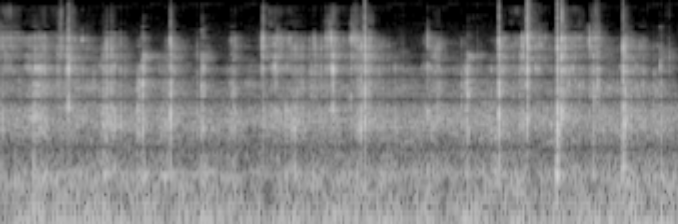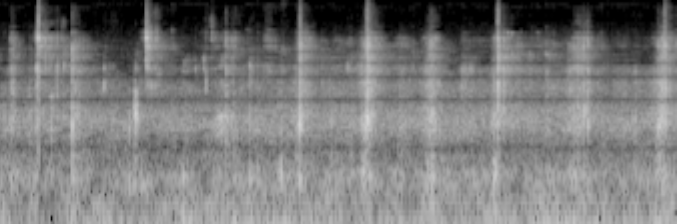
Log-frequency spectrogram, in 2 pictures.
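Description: Close-up chewing of a mouthful of raw black sesame seeds with passion fruit pulp: a run of small, irregular crunches and crackles, several a second.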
